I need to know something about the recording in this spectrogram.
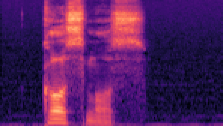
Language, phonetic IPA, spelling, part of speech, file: Polish, [ˈkɔsmɔs], kosmos, noun, Pl-kosmos.ogg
